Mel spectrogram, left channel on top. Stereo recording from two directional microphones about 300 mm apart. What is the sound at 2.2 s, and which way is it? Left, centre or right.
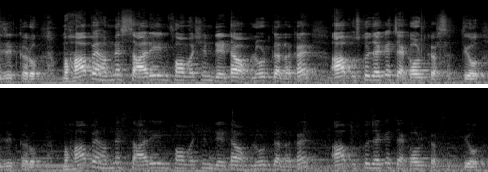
A man's voice, centre.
